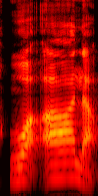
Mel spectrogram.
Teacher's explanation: واو ہونٹوں کی ناتمام گلائی سے، آ پہ مد اصلی بالالف کا قائم مقام، لام کی حرکت کو لمبا نہیں کریں گے۔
